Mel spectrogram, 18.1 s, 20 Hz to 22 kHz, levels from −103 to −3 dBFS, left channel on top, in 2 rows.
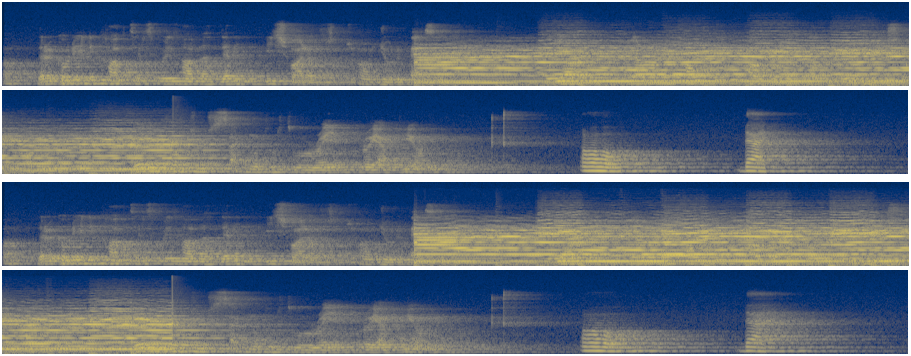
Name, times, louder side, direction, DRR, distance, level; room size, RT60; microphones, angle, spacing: voice 1, 0.3-4.5 5.4-9.8 10.3-13.3, equal, 20° left, 0 dB, 0.9 m, -33 dB
sound 1, 4.1-10.8, right 4 dB, 70° right, 0.6 m, -22 dB
voice 2, 14.8-15.3 16.4-16.7, left 4 dB, 45° left, 3 dB, 0.4 m, -29 dB
7.3 x 5.6 x 6.4 m, 2.4 s
head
